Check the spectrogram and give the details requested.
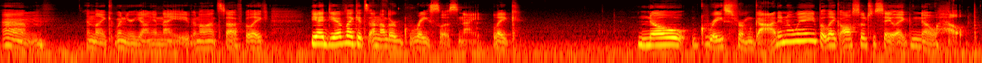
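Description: A woman co-hosting a casual chat, reflecting out loud and filling pauses with "like" and "um.". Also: low voice, big pitch swings, a little hiss or hum. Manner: reflective, heavy use of "like" and "um". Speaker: podcast co-host.

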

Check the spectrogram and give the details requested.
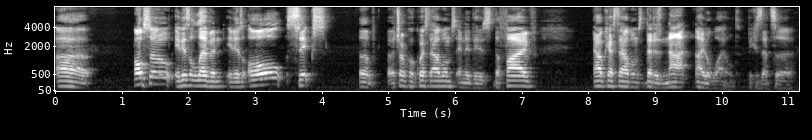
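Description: A man's voice: mid-range voice, unhurried, a bit bright. A man co-hosting a casual music podcast, talking loosely and with enthusiasm. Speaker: podcast co-host.

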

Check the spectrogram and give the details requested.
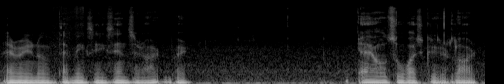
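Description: A young man with a deep voice, rambling through a casual solo podcast monologue with lots of hesitations. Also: completely flat delivery, quick pace, vocal fry, dark tone, slight background noise. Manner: rambling and hesitant, many fillers and restarts. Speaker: podcast host.

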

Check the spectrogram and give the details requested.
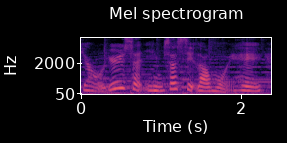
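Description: A woman with a Hong Kong accent playing an excitable, easily scared little sister in a comedic radio drama, with dramatic, exclamatory delivery. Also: on the high side, a little slow, over music. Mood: mock-solemn storytelling.

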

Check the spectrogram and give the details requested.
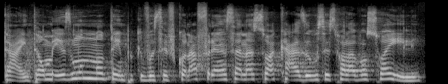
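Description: Attentive woman host with a higher voice. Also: quick pace, sharp tone. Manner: attentive, short acknowledgements and guiding questions. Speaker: podcast host. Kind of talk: interviewing.

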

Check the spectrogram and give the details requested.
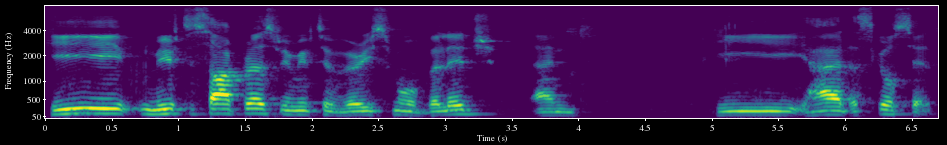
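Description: A man's voice: on the low side, slow. A man with a South African accent, first language Afrikaans, telling stories in a casual, laughing, swearing podcast chat. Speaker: podcast guest, commercial diver.

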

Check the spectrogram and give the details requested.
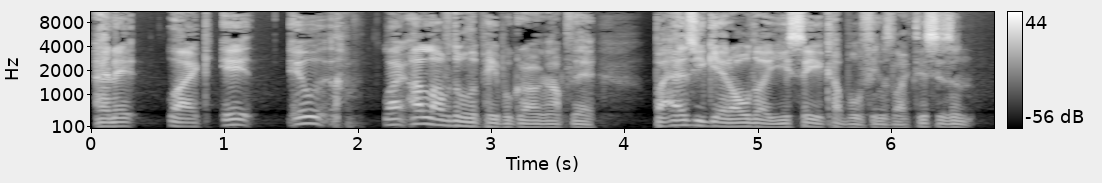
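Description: A man's voice: on the low side, expressive, brisk, a bit bright, no room sound. A man, telling rambling, swearing anecdotes in casual chat and acting out what people said.

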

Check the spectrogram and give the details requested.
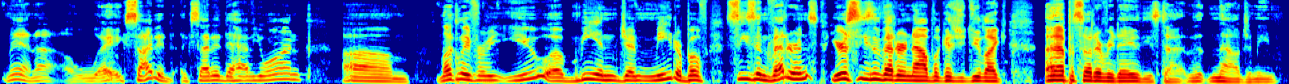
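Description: Guy w a scratchy voice hosting a live stream, kinda high, dry close sound. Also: expressive, normal speed, a little mellow, no room sound. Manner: chatty, laughs often, many fillers. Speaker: podcast host. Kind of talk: casual live-stream chat.

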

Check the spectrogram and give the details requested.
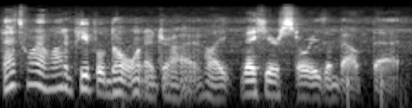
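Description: A man's voice: lowish voice, wildly swooping pitch, normal speed, vocal fry, background noise. A young man co-hosting a casual podcast, rambling along in informal slang with lots of filler words. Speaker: podcast co-host.

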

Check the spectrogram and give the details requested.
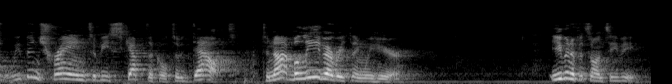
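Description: High-voiced pastor preaching in a roomy hall. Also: male voice. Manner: rhythmic rhetorical lists, conversational asides. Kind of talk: sermon. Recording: muffled roomy church recording.

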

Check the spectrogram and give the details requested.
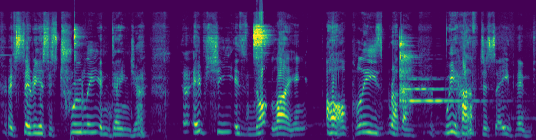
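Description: A man's voice: sits high, slow, few pauses, over music. An actor playing a noble young king in a fantasy audio drama, speaking in formal, archaic, dramatic phrases. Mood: anguished, pleading. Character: noble young male fantasy king, devoted, desperate lover.

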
